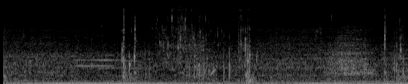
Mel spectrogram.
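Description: Small boat sitting on the water alongside a grey whale: a few sharp knocks and water sounds against the hull over a low steady hum.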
